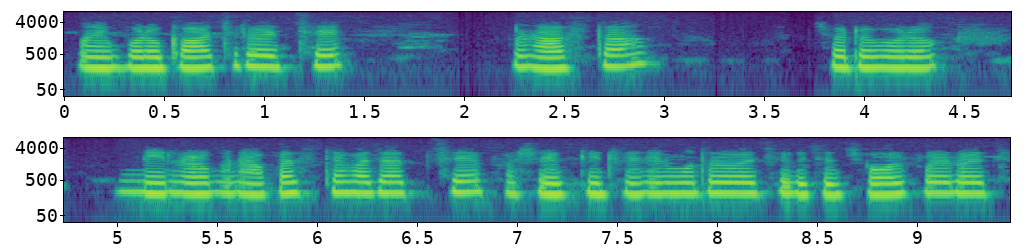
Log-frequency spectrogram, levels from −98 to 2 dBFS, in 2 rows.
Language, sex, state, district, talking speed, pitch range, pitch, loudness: Bengali, female, West Bengal, Dakshin Dinajpur, 135 wpm, 210-230 Hz, 220 Hz, -17 LUFS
